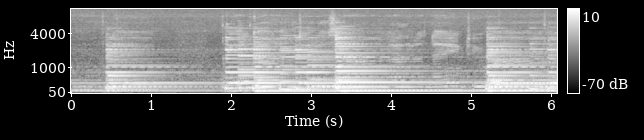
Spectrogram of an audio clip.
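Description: Piano playing slow gospel chords in the key of A-flat, both hands, each chord held and a new one struck every second or two, with a low bass note coming in about two seconds in.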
